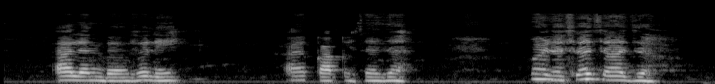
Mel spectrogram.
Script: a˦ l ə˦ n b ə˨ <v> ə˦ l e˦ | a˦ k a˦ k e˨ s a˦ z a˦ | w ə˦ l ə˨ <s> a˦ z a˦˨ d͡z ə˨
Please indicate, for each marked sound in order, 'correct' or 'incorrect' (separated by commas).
correct, correct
